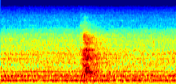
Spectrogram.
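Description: A metal truck bed thuds down onto a frame.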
